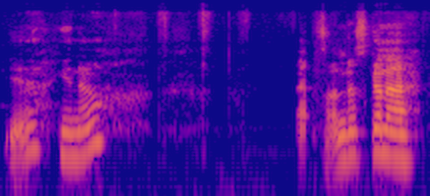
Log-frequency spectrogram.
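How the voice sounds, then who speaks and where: A woman's voice: a little high, unhurried, creaky, fairly bright tone. A young woman chatting playfully and rambling through a casual kitchen vlog. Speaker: vlogger.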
